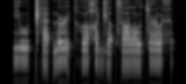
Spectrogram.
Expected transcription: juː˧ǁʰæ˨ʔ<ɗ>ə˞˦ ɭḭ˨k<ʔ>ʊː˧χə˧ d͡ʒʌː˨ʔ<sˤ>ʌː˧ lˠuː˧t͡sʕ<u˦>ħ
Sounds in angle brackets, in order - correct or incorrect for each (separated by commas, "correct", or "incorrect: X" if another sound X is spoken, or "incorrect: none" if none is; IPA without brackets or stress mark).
incorrect: n, incorrect: h, incorrect: s, correct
